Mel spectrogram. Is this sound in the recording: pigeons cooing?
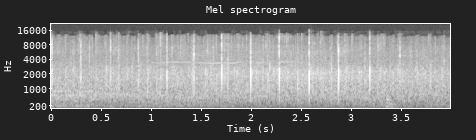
no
